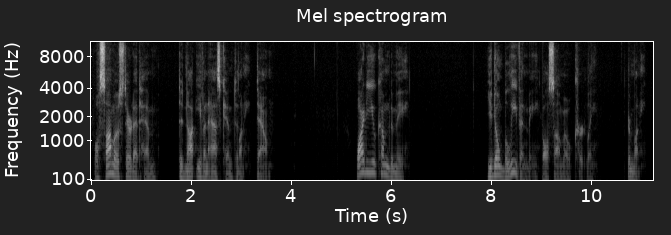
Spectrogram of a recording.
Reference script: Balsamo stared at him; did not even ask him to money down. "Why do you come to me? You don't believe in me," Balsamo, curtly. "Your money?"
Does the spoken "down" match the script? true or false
true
